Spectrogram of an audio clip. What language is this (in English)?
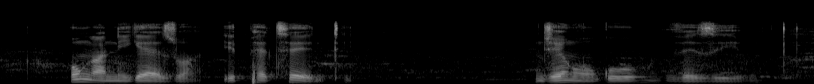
Zulu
